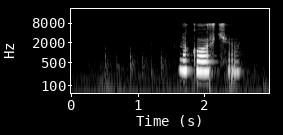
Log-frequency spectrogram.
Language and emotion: Russian, sad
